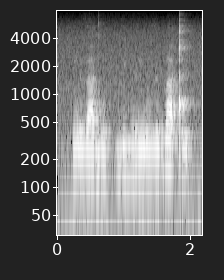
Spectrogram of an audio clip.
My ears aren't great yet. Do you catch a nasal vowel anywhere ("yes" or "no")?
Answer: no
